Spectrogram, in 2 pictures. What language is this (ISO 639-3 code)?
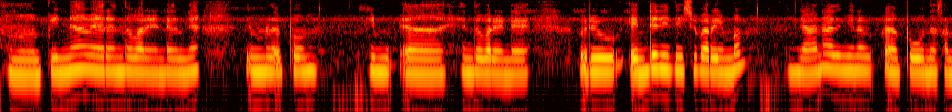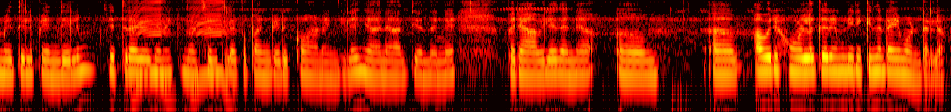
mal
